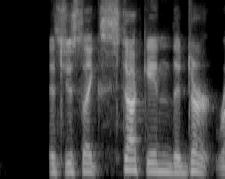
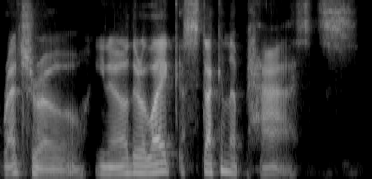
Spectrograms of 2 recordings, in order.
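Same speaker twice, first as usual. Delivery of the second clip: put-on low, drawn-out Valley girl, trailing softer; 4 semitones lower, 6 dB quieter, slower than usual. Host riffing on flyover states, dropping lower in Valley girl voice. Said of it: "read that like a Valley girl".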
